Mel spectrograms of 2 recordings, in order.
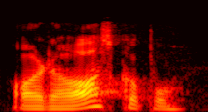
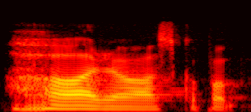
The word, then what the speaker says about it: horóscopo: Horóscopo se escreve com H no começo, mas esse H não é pronunciado. Então não é horóscopo. Hum, hum. É horóscopo.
